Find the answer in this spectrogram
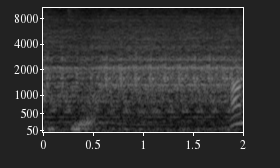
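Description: Church congregation shouting and cheering together, a dense steady crowd roar, with a voice shouting 'yeah' near the end.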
